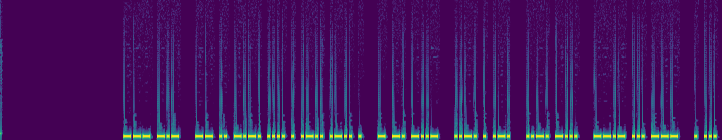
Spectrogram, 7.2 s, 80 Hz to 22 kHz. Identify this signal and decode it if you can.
Morse code, heard as a keyed tone, about 51 wpm, 700 Hz. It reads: OK MICHELLE TNX FER FB QSO ES
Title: Practice QSO - Exchange 4 - Ending - 50wpm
